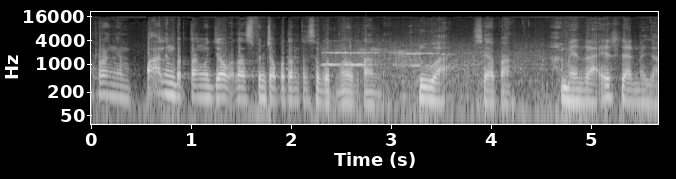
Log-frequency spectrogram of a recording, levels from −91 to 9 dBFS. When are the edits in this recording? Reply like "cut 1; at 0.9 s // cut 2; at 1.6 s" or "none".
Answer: none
